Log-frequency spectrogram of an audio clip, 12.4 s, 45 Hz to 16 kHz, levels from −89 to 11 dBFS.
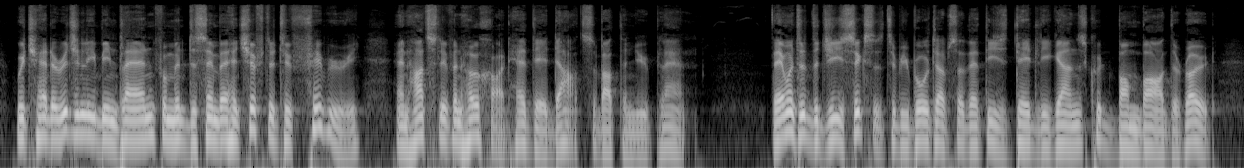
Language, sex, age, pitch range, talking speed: English, male, 60-79, 95-120 Hz, 190 wpm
